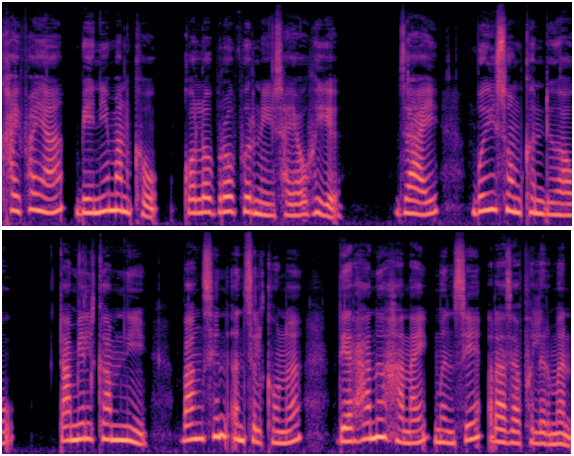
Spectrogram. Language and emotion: Bodo, neutral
